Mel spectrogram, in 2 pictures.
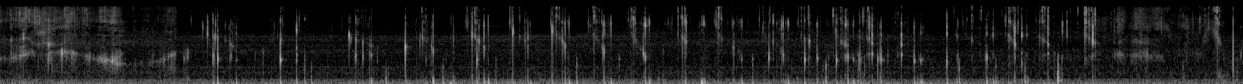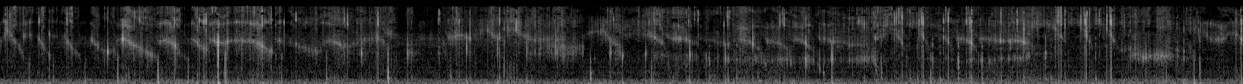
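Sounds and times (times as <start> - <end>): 
low steady hum: 0.0 - 24.8
mouth sounds with a spoolie brush: 0.0 - 24.8
nibbling with crunchy bites and chewing bursts: 0.0 - 24.8.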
